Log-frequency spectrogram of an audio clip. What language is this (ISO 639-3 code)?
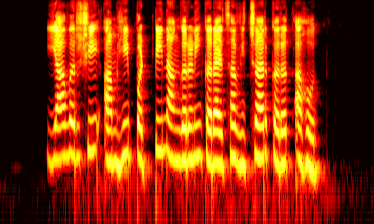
mar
